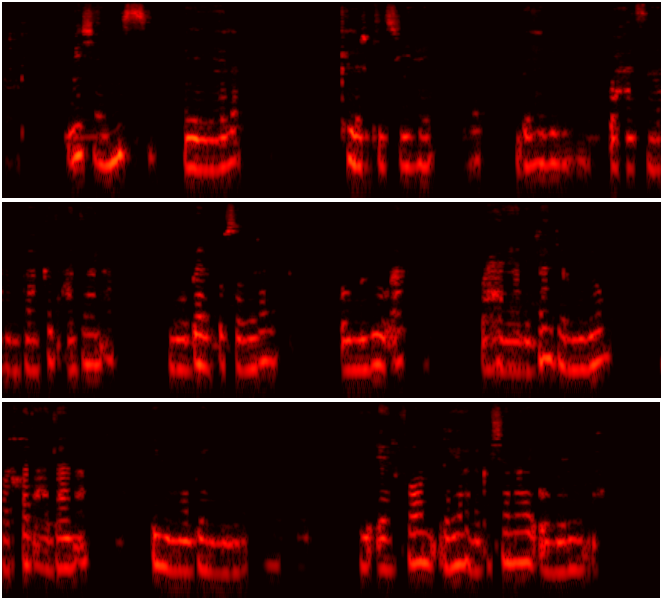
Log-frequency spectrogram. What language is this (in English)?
Somali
